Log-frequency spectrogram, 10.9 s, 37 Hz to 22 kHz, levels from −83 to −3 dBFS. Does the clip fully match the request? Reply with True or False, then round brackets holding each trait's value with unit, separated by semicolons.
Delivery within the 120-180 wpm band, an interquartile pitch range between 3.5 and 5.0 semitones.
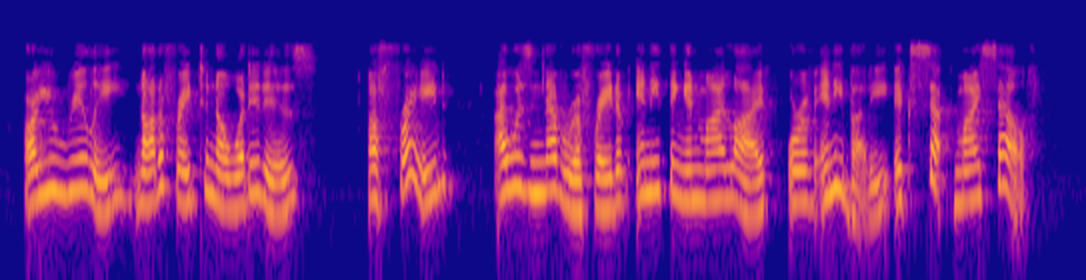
True (150 wpm; 4.4 semitones)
